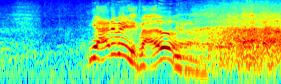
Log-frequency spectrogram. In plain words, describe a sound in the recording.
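A man sings loudly in a strong voice.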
